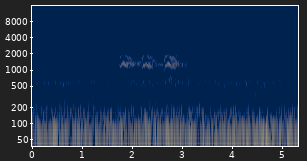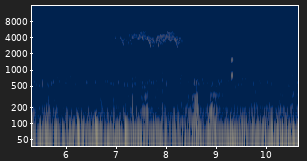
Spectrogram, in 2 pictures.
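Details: A wild pileated woodpecker family, a mother with two juveniles, high in trees on an overcast day: three quick, nasal, mid-pitched call notes, then a thinner, higher double note later, over a steady low rumble.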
